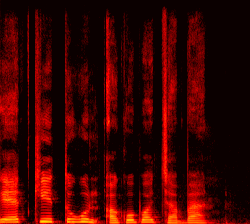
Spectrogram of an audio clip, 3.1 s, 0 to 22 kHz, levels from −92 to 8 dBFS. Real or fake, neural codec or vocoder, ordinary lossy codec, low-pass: fake; vocoder, 44.1 kHz, 128 mel bands, Pupu-Vocoder; none; none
